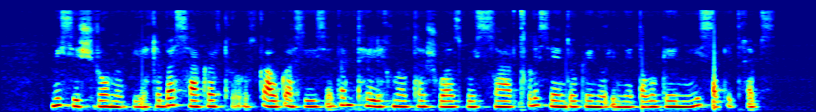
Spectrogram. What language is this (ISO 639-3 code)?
kat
